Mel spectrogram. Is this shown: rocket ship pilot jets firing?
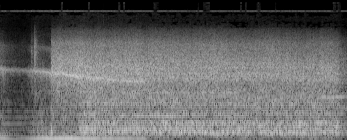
yes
